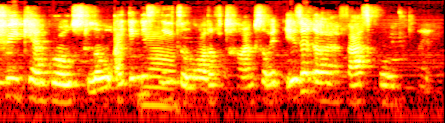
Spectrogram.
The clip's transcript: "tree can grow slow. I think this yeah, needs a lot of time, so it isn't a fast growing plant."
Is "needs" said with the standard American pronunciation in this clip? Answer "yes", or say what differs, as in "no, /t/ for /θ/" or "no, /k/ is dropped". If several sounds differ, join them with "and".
yes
